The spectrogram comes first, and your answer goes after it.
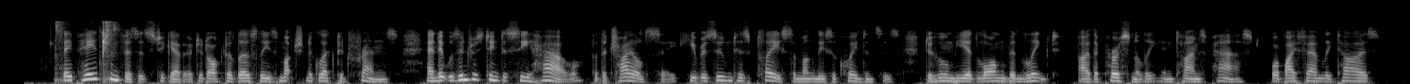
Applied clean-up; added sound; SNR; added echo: none; Splash, splatter; 13 dB; none.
